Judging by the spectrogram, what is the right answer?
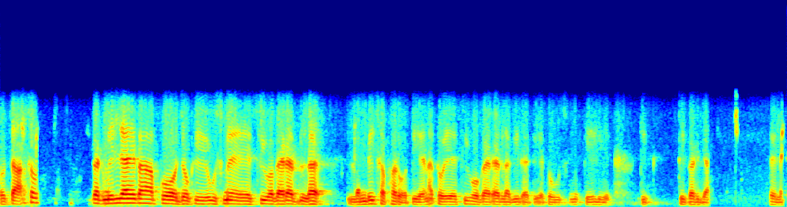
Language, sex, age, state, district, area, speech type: Hindi, male, 45-60, Uttar Pradesh, Mau, rural, conversation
